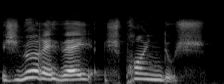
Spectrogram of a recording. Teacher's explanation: I cut the e in je this is spoken French pronunciation we always cut the E that slows us down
